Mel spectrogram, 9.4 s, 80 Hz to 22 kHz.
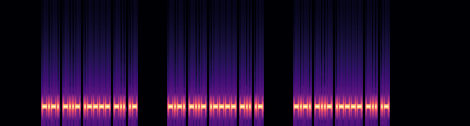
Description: Morse code, heard as a keyed tone, about 37 wpm, 700 Hz. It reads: CX1DA CX1DA CX1DA
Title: DXCC-100 Call Signs - 5 Characters - Repeated 3x - 40wpm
